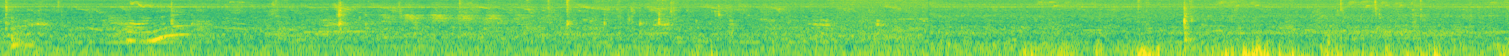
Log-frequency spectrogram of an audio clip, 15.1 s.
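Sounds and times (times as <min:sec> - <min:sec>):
faint bird chirps: 0:00.0 - 0:09.3.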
